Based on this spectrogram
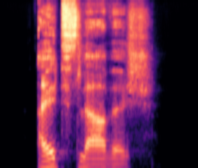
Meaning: Old Slavic, Old Slavonic
- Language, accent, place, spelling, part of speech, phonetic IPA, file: German, Germany, Berlin, altslawisch, adjective, [ˈaltˌslaːvɪʃ], De-altslawisch.ogg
